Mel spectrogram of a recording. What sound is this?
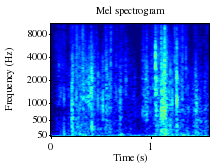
newspaper opening up, Neumann U-87, ProTools HD
newspaper, pages, turn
